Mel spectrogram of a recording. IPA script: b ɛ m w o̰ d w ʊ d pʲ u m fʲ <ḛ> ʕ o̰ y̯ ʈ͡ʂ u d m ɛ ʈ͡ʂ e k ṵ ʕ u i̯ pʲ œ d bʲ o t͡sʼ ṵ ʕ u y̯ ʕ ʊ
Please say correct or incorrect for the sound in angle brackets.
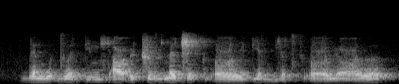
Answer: correct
